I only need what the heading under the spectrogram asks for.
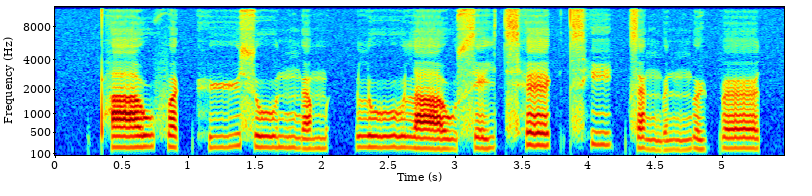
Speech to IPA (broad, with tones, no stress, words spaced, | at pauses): pʰaː˨˧wfɐ˨k̚ hyː˨˥suː˨nŋɐ˨m | luː˨laː˨˩wse˨˧j t͡sʰɛː˥k̚t͡sʰiː˥k̚sɐ˨˩ŋ ɵ˨˩nŋɵ˨˩ɥpœː˨t̚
